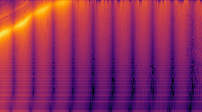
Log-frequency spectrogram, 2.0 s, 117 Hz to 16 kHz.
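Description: Low synthesizer drone through a Threetom Steve's MS-22 dual filter in linked band-pass mode: the resonant peak sweeps steadily upward into a high whistle. The sound then fades out about a second in.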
